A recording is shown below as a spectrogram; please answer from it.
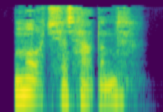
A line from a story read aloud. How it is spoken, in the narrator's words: Mickey murmurs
